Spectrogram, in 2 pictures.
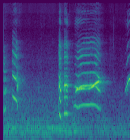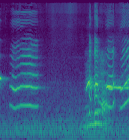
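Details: Talking parrot giving three bursts of harmonic, wavering whistled phrases, some notes bending up and down, with short gaps of quiet between them in a calm indoor setting.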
